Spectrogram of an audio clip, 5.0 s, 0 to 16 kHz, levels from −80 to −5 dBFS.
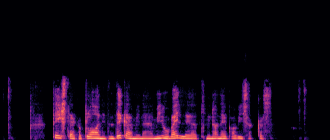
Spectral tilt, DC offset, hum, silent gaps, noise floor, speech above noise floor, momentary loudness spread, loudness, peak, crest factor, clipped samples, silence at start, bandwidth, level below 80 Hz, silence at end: -6 dB/octave; under 0.1%; none; none; -57 dBFS; 38 dB; 11 LU; -20 LUFS; -4 dBFS; 16 dB; under 0.1%; 0.8 s; 7.4 kHz; -66 dBFS; 0.9 s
